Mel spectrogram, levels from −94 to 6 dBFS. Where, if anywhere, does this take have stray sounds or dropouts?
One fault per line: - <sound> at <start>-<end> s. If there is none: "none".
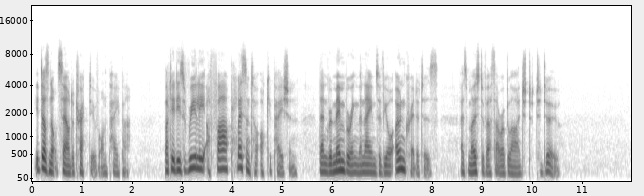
none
